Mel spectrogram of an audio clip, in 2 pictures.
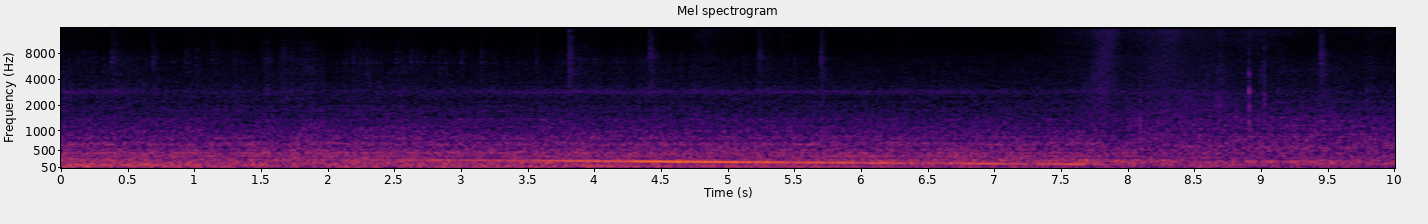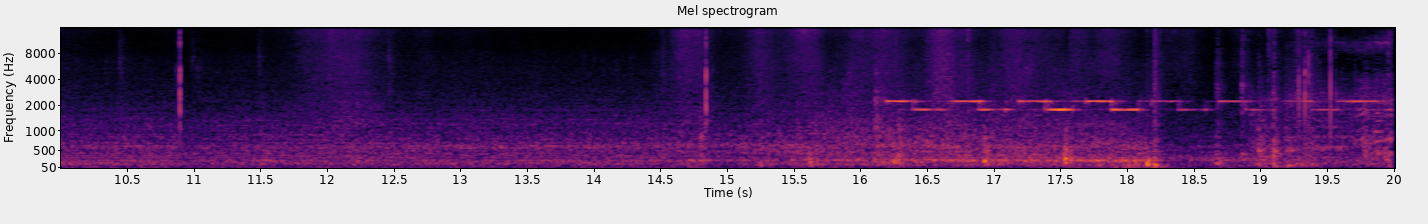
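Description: A train rumbles along the tracks, its motor whine falling in pitch.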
